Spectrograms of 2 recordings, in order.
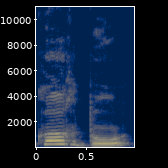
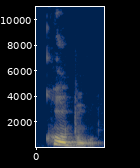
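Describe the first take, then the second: First: It is said with a French pronunciation. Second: It is said with a Trinidadian pronunciation. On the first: "In French, un corbeau is a crow" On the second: "We pronounce it kobo"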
